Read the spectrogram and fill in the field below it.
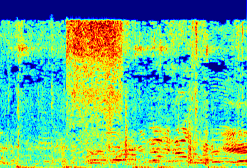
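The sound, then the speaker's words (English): At a protest, a crowd of several dozen charges a single man standing in front of a snack van, macing him and beating him with batons, in a loud, chaotic scuffle, many voices shouting and yelling over one another, with a few sharp bursts of noise cutting through the steady din. “In this video, you can hear a crowd of several dozen charge a single man standing in front of the van.”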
